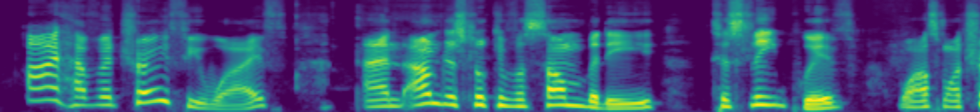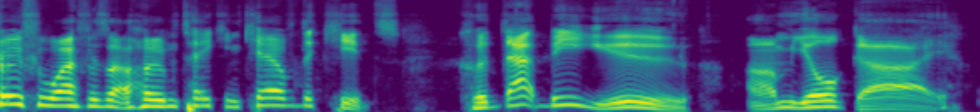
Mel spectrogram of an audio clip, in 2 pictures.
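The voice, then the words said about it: Super nerdy imitated man's voice. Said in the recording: “doing this voice, but that's how he sounds, like super super freaking nerdy”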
